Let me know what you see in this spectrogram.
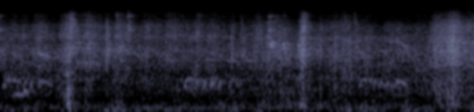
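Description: Faint, short wavering bird calls, several times, over a low wind rumble, with a few sharp knocks, the loudest less than a second in.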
